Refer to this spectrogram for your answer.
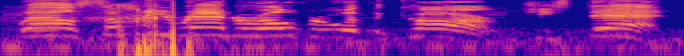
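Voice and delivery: high, loud lady neighbor voice. Acted. Neighbor telling boy about the cat, high voice. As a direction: break the news in a high voice. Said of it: "the neighbor lady comes up to me".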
